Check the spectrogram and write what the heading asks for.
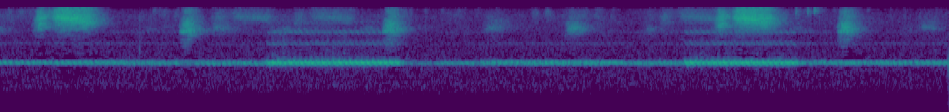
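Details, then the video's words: Surround recording of crickets chirping in grass on a warm Bulgarian summer night: a continuous piercing trill that swells and drops, with brief sharp high pulses from nearby insects. "Cricket Sounds - Crickets Chirping at Night"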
